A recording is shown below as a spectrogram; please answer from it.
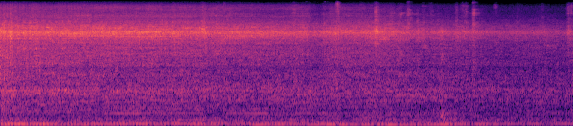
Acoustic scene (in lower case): street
